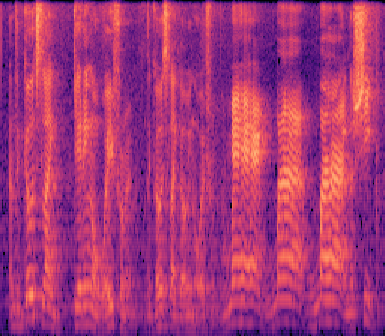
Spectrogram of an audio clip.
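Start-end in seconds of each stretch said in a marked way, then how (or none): 3.1-4.6 bleating baa like a goat. Retold or imitated. Goat running from Ababa, mock bleating.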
